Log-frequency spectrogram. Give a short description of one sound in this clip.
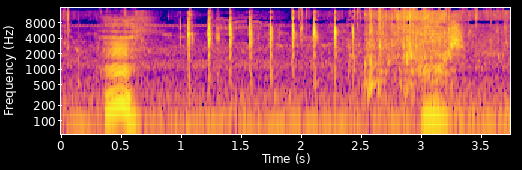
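A fishing reel clicks rapidly.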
